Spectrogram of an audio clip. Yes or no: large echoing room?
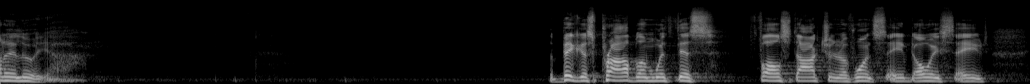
yes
